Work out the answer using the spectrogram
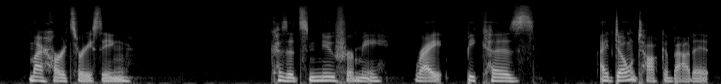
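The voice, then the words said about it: Slightly choked-up, emotional voice. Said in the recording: “I get a little choked up”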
